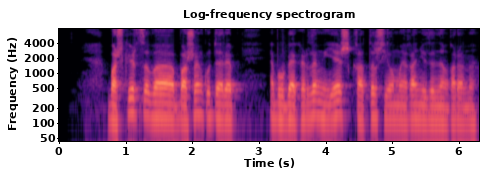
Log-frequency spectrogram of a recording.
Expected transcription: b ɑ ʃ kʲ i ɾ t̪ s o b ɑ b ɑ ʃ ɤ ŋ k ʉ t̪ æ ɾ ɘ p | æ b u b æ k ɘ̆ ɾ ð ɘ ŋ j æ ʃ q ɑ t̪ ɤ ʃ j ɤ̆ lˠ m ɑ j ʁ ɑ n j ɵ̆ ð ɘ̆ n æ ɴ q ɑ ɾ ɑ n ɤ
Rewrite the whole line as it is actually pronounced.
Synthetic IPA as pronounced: b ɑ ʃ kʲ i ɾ t̪ s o v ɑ b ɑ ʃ ɤ ŋ k ʉ t̪ æ ɾ ɘ p | æ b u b æ k ɘ̆ ɾ ð ɘ ŋ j æ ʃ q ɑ t̪ ɤ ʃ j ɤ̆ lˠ m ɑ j ʁ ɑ n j ɵ̆ ð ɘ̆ n æ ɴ q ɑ ɾ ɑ n ɤ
